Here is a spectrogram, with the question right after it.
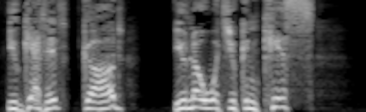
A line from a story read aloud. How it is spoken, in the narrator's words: cried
